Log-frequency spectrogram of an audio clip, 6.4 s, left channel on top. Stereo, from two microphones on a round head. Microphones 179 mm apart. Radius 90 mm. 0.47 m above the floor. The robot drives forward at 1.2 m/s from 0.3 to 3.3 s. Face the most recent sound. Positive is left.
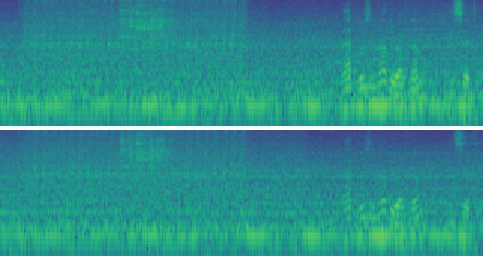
turn(degrees=30)  # may be behind; listen again after turning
